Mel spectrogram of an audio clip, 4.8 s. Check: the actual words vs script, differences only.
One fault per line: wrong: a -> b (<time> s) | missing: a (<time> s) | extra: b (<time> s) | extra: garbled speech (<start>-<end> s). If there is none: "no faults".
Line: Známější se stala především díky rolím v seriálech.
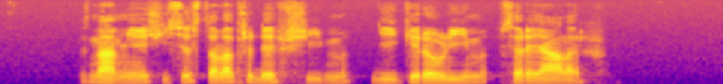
no faults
